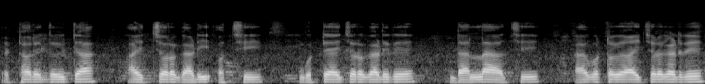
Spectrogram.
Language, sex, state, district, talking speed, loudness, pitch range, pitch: Odia, male, Odisha, Malkangiri, 125 wpm, -15 LUFS, 110-120 Hz, 115 Hz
